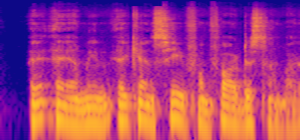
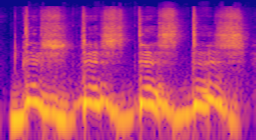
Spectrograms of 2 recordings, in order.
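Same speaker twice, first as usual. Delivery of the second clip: mock explosion noises; 7 semitones higher, much slower than usual. Explosion noises after dynamite joke.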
